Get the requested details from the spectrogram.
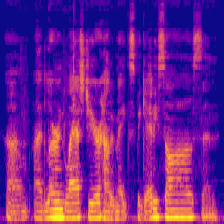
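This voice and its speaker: A somewhat breathy voice with fairly even intonation. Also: man. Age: 60s. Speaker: cooking channel co-host. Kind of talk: casual chat.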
